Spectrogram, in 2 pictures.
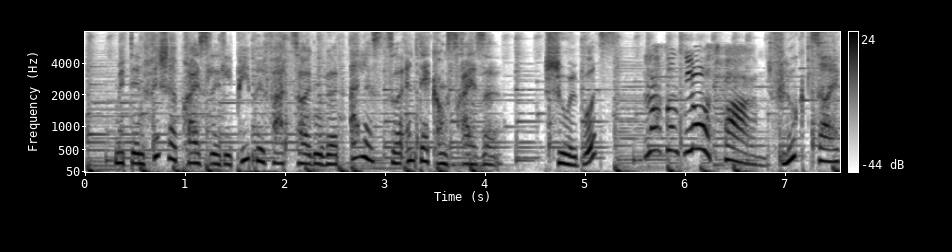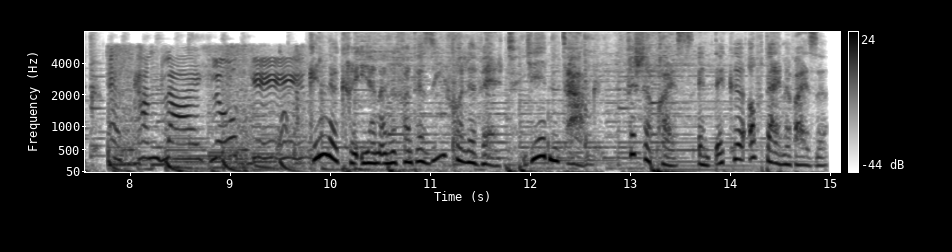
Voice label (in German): Niedlich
